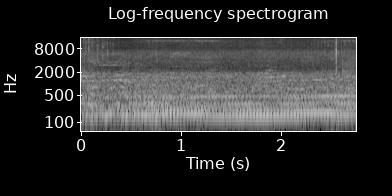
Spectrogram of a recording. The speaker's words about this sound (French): Et si vous entendez le bruit du trafic, eh bien, c'est normal, puisque cette bibliothèque, elle se trouve nichée sous une voie rapide, sous un pont autoroutier à Jakarta, méga capitale de l'Indonésie.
